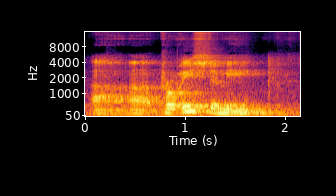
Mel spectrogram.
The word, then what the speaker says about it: Proistemi: That's the word phonetically in the Greek. Proistemi, spelled P-R-O-I-S-T-I-M-I. Okay? T-E-M-I.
